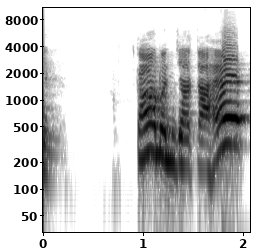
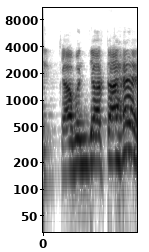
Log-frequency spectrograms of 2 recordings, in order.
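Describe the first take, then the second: First: Slow, stretched question rising at the end; drawn-out prompting question. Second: Said in the usual way. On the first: Real, not acted. Teacher asks the class what the name becomes, drawn-out prompt. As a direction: draw it out so the class fills in.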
